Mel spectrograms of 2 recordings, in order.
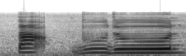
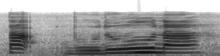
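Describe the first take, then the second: First: The final vowel is dropped, ending on n. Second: The word ends with a final vowel after n. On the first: The reader stops at this word. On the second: The reading continues without a stop.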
